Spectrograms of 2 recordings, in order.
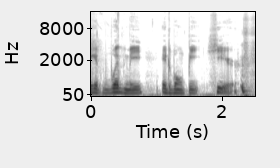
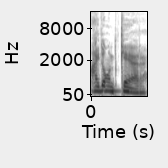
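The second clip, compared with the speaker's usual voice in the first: put-on Finnish accent, pitched up; 6 semitones higher, 3 dB louder than usual. Retelling a woman shoving boards into trash cans, in a finnish accent. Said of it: "like with a Finnish accent".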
